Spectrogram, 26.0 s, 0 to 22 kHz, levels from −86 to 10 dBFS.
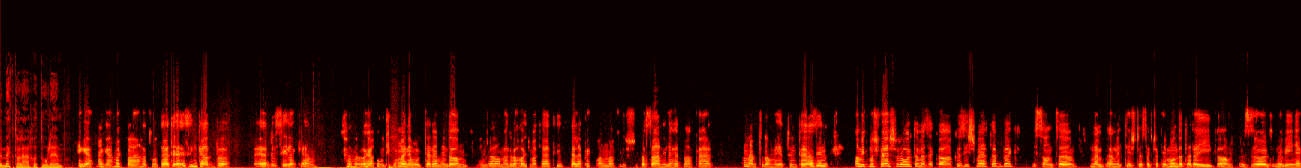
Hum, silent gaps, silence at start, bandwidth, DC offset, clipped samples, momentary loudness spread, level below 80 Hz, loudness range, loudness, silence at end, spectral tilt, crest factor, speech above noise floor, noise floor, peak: none; none; 0 s; 13.5 kHz; under 0.1%; under 0.1%; 10 LU; -44 dBFS; 4 LU; -25 LUFS; 0 s; -5 dB/octave; 14 dB; 29 dB; -53 dBFS; -10 dBFS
